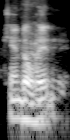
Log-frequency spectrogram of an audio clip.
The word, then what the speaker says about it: Kendall Hinton: And it was, and you had Kendall Hinton being your, is that Kendall Hinton? I get his name right. – Yeah, Kendall Hinton, practice squad receiver.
